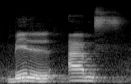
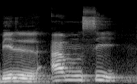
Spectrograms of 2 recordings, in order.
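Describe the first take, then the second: First: The word ends on the consonant sound. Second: The word ends with an added final vowel. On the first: The speaker calls it right. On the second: The speaker calls it wrong. "Jangan bil amsi"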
